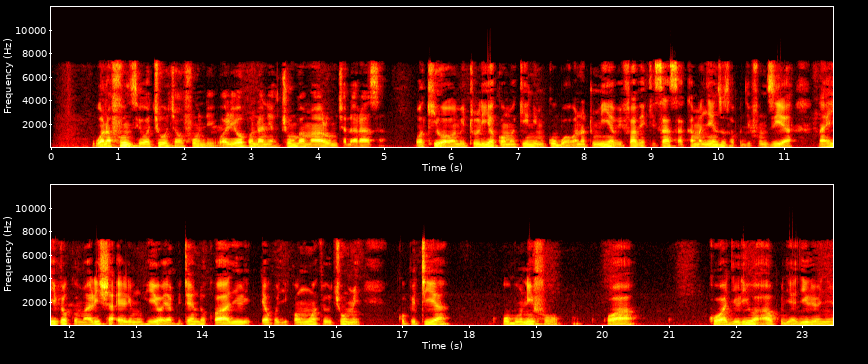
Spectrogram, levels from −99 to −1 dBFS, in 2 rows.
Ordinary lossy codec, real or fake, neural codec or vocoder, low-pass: AAC, 48 kbps; real; none; 7.2 kHz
